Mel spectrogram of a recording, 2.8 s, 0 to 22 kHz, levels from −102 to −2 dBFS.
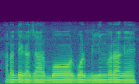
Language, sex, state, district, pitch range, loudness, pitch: Chakma, male, Tripura, Unakoti, 100-105 Hz, -18 LUFS, 100 Hz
